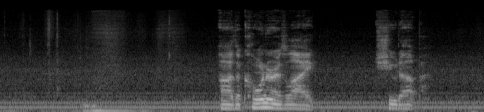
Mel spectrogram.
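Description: Trading cards slide and rub against each other close by.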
